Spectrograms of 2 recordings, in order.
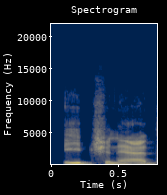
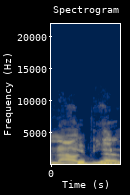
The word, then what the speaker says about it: echidnas: You should teach Jericho about Echinads or whatever that's called because he Echidnas.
